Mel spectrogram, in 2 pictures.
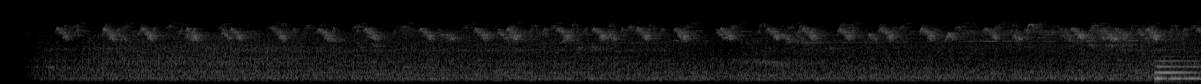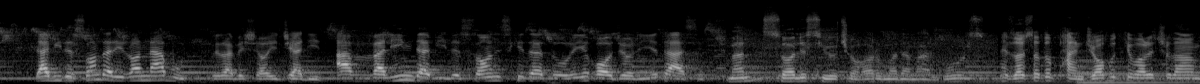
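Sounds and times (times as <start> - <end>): bird chirping: 0.2 - 24.0.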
